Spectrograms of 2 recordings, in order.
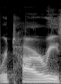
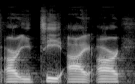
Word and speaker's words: Retirease: And by the way, those are the resources that we're talking about as we build out Retirease.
